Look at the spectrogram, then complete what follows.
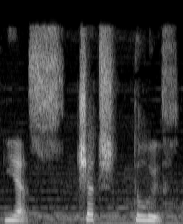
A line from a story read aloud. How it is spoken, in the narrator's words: she repeated slowly, trying to pronounce it exactly as Catan had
